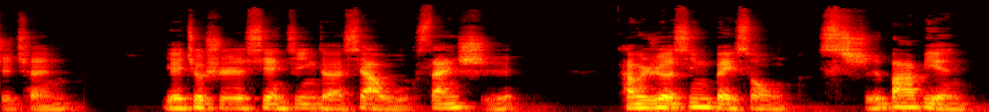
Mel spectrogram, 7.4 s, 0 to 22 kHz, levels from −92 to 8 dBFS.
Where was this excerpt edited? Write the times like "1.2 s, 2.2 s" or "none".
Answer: none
